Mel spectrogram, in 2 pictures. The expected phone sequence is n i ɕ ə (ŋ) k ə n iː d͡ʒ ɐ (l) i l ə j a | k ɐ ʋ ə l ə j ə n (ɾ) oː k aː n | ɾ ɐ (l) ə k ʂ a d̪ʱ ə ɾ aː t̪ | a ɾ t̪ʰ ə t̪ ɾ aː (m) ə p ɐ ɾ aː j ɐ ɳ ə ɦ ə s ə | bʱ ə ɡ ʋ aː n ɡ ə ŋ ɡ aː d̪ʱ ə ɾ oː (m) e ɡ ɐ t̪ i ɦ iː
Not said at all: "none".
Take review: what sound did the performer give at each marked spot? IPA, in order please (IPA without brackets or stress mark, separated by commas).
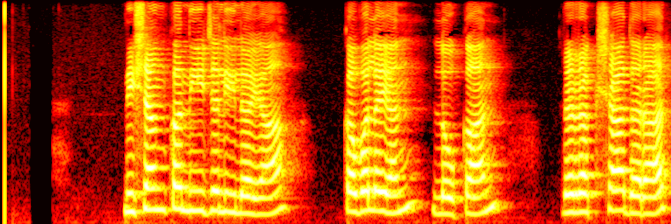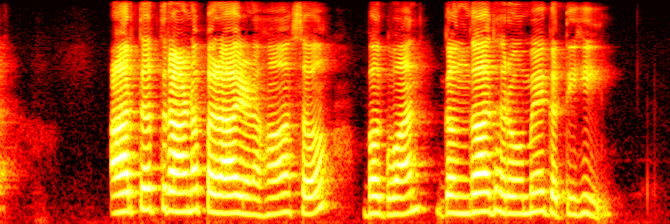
ŋ, l, l, ɾ, ɳ, m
